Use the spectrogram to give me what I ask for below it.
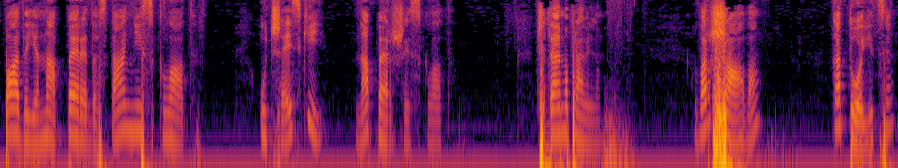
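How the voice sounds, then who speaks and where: A woman teacher giving a recorded primary school language lesson, reading slowly and clearly with carefully stressed syllables. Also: medium pitch. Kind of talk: video lesson.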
